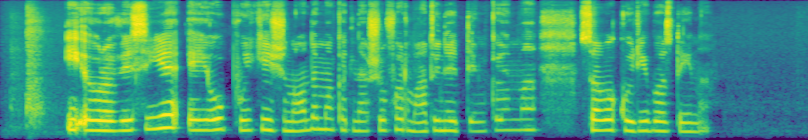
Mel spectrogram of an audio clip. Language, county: Lithuanian, Vilnius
